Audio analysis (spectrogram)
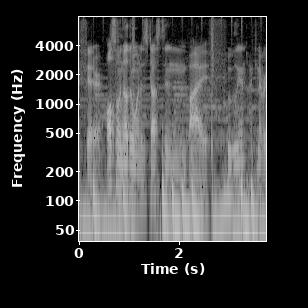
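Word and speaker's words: Byfuglien: Also, another one is Dustin by Fuglian. I can never say his name. Dustin Bufflin, yeah.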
